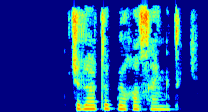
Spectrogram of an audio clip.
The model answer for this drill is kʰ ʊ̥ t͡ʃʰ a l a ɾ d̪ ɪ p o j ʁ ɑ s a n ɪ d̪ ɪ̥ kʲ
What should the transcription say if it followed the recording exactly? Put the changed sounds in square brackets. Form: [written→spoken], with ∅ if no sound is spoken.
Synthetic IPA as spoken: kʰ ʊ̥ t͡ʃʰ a l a ɾ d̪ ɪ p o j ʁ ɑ s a [n→ŋ] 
